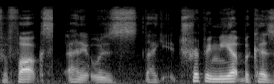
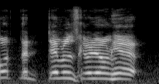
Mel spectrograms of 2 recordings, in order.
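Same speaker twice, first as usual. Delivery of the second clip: put-on very high, old-fashioned officer voice. Trying out a line that sounds like someone: John Cleese voice. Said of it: "that sounds like John Cleese".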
